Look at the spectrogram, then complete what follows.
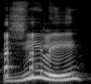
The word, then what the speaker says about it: Gigli: the background Lisa sure jeie rhymes with really as we learned in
